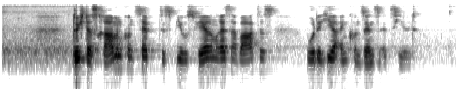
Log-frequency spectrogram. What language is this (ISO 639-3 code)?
deu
